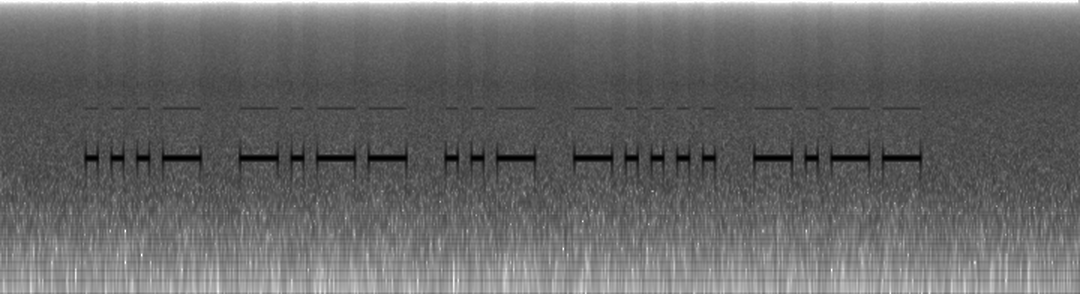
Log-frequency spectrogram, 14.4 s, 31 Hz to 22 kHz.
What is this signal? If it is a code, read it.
Morse code, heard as a keyed tone, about 7 wpm, 650 Hz. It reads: VYU6Y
